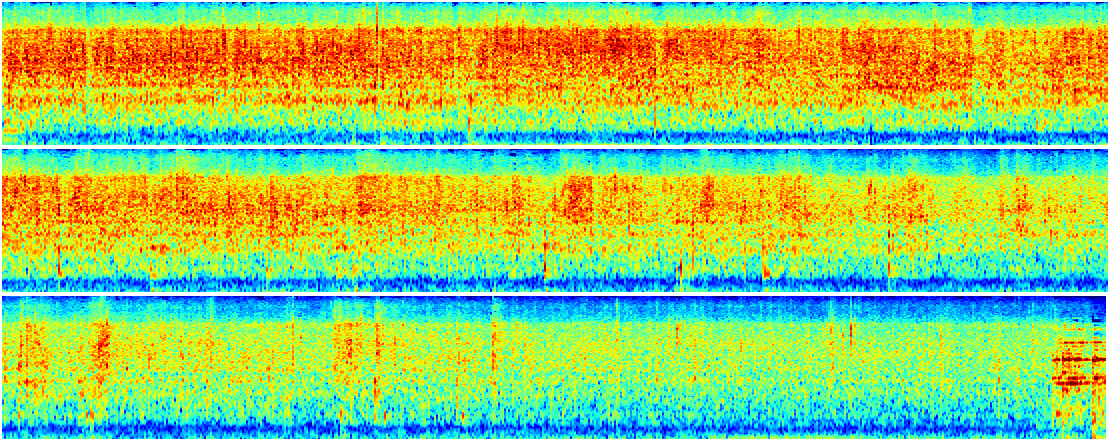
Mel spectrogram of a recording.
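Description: Raw chicken pieces and sliced onions sizzling as they sauté in hot oil in a glass pan, stirred with a wooden spatula that knocks lightly against the pan now and then. The sizzle eases a little after the first ten seconds, and there is a sharper knock near the end.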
